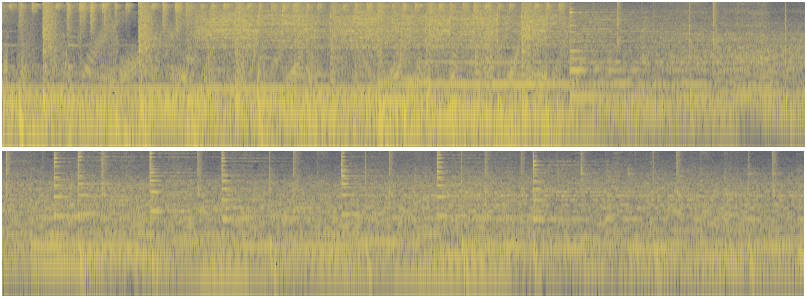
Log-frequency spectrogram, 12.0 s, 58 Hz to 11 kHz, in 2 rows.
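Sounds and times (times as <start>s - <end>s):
electronic music with synth and beat: 0.0s - 12.0s.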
